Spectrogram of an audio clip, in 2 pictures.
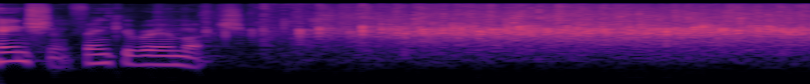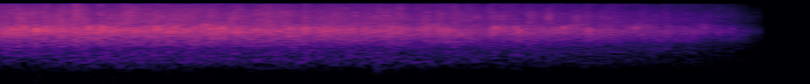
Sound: applause

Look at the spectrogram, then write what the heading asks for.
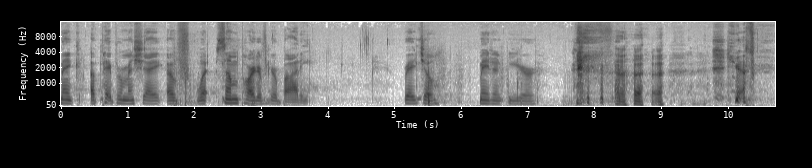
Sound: laughs

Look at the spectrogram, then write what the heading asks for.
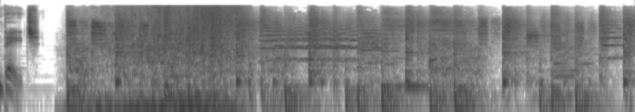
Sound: upbeat music; water splashing

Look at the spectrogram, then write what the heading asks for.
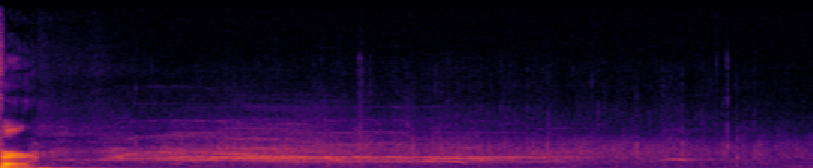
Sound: cheers and applause

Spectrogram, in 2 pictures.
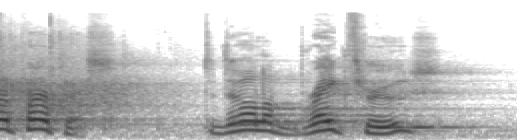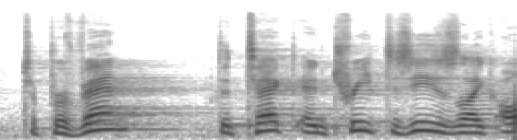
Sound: applause

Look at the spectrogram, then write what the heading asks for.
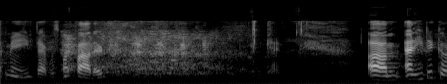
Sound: laughter

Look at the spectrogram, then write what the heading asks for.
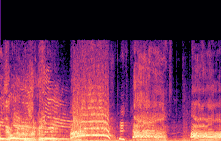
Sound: screaming

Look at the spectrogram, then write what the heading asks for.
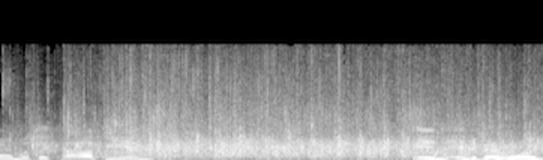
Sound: audience claps

